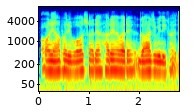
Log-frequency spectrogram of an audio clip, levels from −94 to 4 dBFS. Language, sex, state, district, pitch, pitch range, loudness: Hindi, male, Jharkhand, Ranchi, 130 Hz, 125-130 Hz, -14 LUFS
